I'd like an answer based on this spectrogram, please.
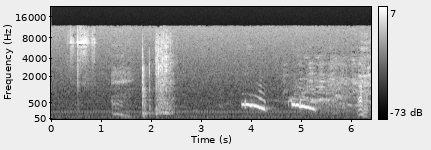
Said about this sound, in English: The pigeon's out on the windowsill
